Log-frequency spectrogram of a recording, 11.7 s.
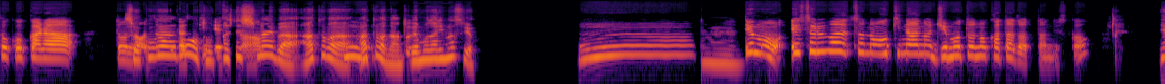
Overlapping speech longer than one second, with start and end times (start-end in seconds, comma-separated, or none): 1.2-2.6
